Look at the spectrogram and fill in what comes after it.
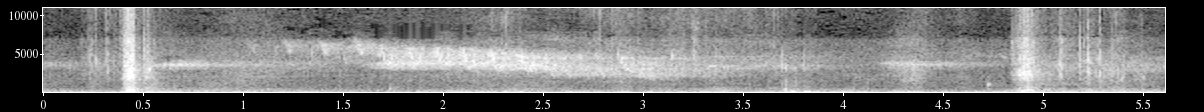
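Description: Faint forest birdsong: a songbird's trilled song falls in pitch over about a second and a half, among short high single notes. Two sharp clicks cut through it, one just after the start and one near the end.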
